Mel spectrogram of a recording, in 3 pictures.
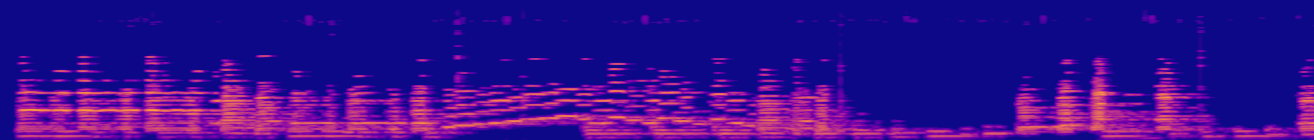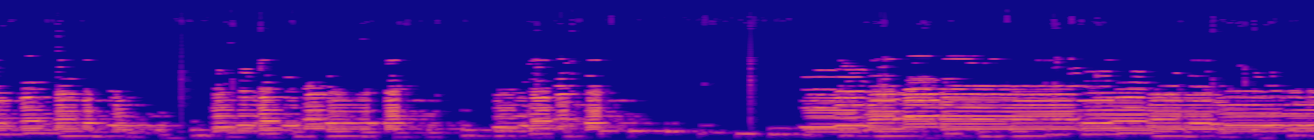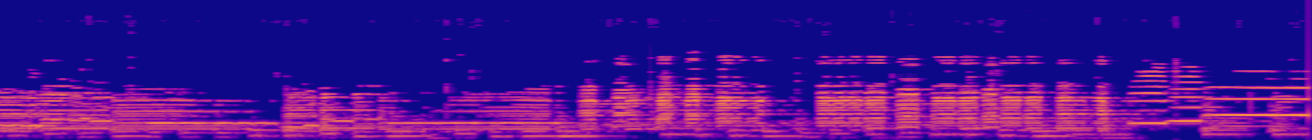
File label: JUNGLE DRUMS; LP Records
